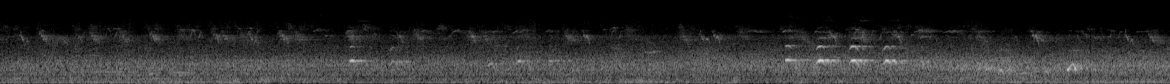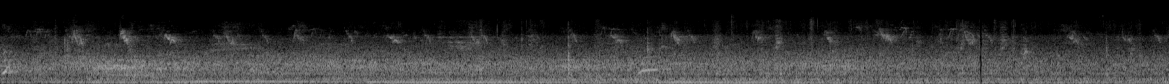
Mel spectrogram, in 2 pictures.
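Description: At 5.71 s the sound lurches forward with a brief smeared blip instead of a click, losing roughly 150 ms of material. These are compressed frames skipped: whole frames were missing or rejected by the decoder, so playback jumped ahead. Because adjacent frames overlap, the join blurs rather than snaps. The jump here fits about five frames of 26.1 ms each.

At 10.9 s a sharp tick cuts in. This is a block of digital silence lasting 10.67 ms, where the output dropped to zeros and came back with no fade. The length fits a 512-sample buffer that was not filled in time.

At 12.55 s the sound skips again with the same soft smear, missing roughly 70 ms. This is another case of compressed frames skipped, which fits about three frames.

At 18.9 s a third smeared skip loses roughly 50 ms, which fits about two frames.

From 21.50 to 21.52 s a longer hole of 21.33 ms is heard. This is another block of digital silence, and its length fits a 1024-sample buffer.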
